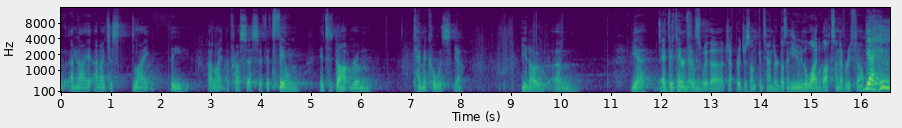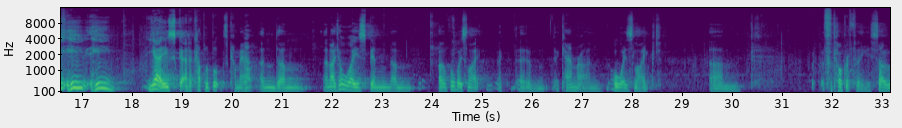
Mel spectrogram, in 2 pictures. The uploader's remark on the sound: taped at the 92nd Street Y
